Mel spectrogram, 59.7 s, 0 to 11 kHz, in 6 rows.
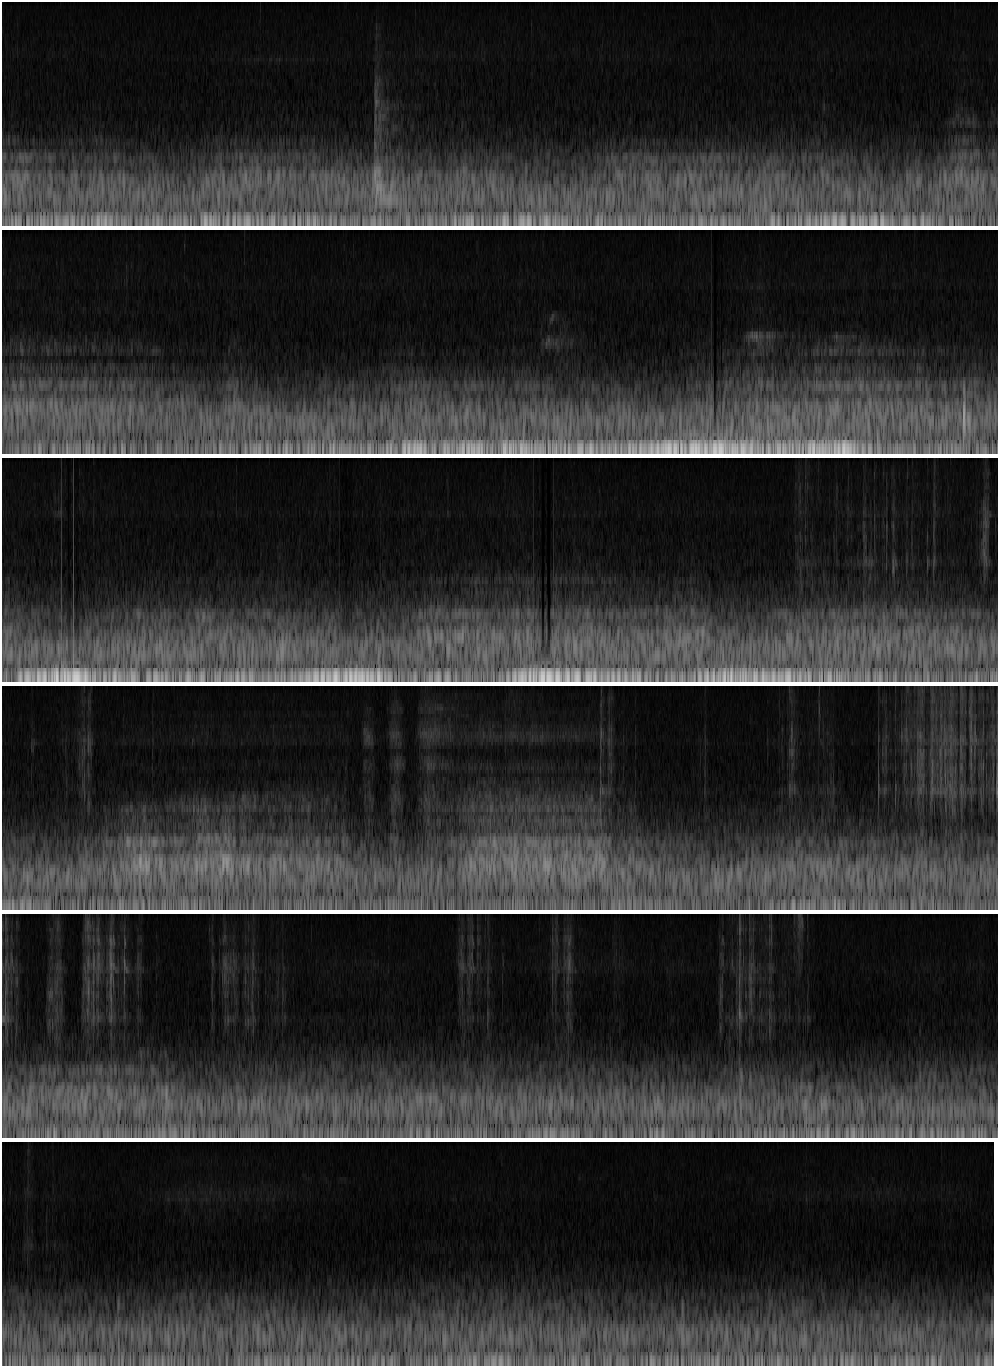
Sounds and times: flies 0:00.0 - 0:59.7
wind 0:00.0 - 0:59.7
sand and tiny stones 0:27.7 - 0:46.2
breath 0:33.4 - 0:36.2

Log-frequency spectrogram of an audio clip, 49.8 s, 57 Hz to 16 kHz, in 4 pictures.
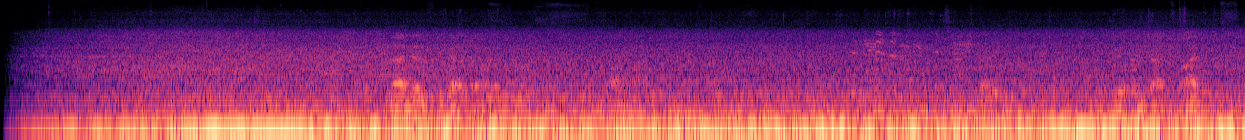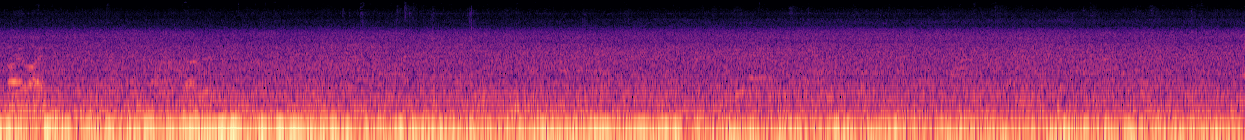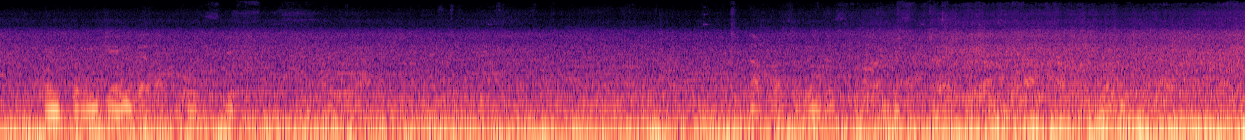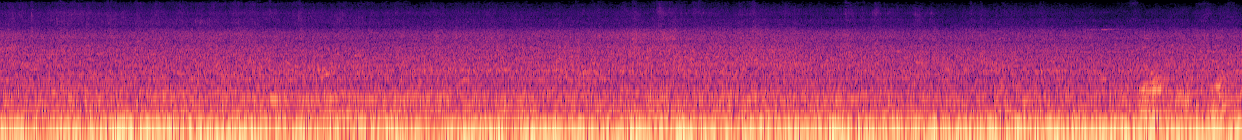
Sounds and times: cars on the wet street 0:00.1 - 0:49.7

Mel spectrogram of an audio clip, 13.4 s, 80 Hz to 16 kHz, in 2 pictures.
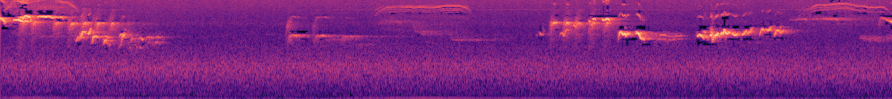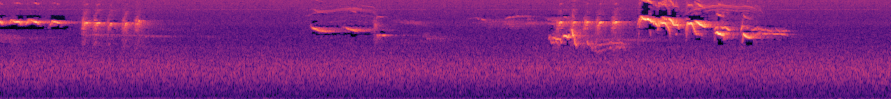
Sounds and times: Birdsong 0:00.0 - 0:01.3
Birdsong 0:02.2 - 0:08.4
Birdsong 0:09.0 - 0:12.7

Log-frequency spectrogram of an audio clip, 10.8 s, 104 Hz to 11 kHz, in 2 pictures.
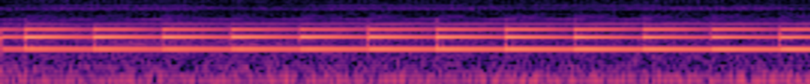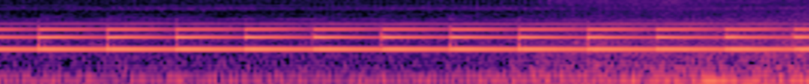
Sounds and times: train passes by 0:00.0 - 0:10.7
Traffic sound 0:08.2 - 0:10.7

